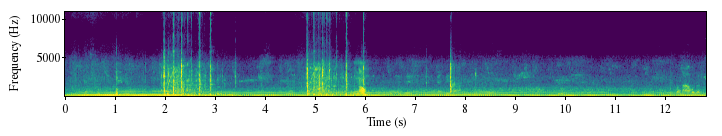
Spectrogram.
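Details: Lawn mower after a no-start fault (spark plug or ignition coil suspected): small single-cylinder engine holds a steady, even running note under some clatter and handling knocks; it now starts and runs.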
